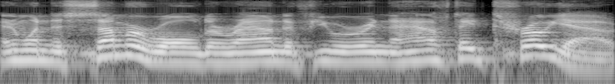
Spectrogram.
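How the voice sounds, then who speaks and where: In a very clean recording with a silent background, a man talks at a moderate pace with ordinary pitch variation. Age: 60s. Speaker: education consultant and podcast host. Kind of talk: podcast talk on teaching. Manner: conversational, with some stumbles.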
